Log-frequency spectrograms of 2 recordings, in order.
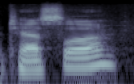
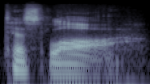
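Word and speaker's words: TeSlaa: I I heard it's pronounced Tesla, but let's look at some some game logs while we wait.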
